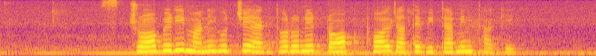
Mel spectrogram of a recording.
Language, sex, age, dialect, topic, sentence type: Bengali, female, 41-45, Standard Colloquial, agriculture, statement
